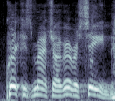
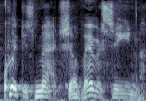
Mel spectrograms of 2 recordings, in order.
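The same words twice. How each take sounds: First: Half-hearted Irish commentator; attempted Irish accent. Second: "quickest match I've ever seen" in a lightly put-on Irish lilt; half-hearted Irish commentator, second try; mock Irish accent. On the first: Streamer trying his best Irish accent on the wrestling result. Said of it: "I will try my best Irish accent". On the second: Streamer redoing the line in his best Irish accent. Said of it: "I can only really say Conor".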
